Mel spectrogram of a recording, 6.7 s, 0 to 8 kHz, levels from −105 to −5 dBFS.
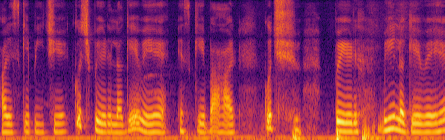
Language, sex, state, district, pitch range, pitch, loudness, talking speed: Hindi, female, Jharkhand, Ranchi, 170-195 Hz, 180 Hz, -21 LUFS, 135 wpm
